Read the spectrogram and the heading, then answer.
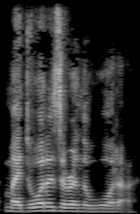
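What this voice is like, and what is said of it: Put-on New Jersey accent. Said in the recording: “I should get my Jersey accent prepared for this entire rewatch series. The way that I get there is by saying two words, daughter and water.”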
